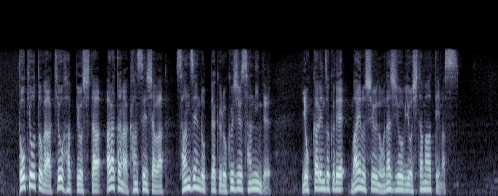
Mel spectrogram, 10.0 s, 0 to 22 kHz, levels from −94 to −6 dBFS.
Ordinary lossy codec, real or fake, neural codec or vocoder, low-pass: none; real; none; none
